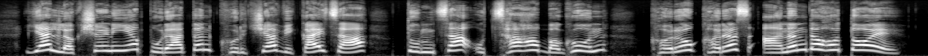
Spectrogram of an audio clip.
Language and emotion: Marathi, surprised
